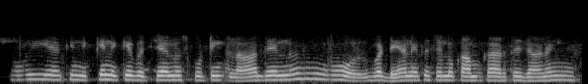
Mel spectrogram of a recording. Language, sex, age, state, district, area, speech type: Punjabi, female, 30-45, Punjab, Kapurthala, urban, conversation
